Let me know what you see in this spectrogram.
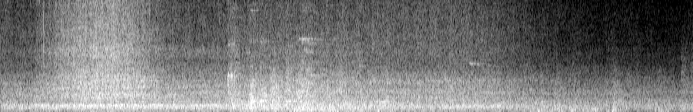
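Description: Train running on the rails, the rumble and hiss of the cars growing loudest about a second in and then fading away.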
